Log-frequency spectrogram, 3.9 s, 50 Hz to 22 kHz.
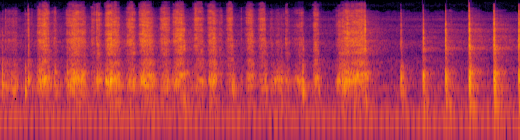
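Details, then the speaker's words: Datsun 280ZX during rust repair: even, crisp file strokes about four per second with no dull or crunchy patches, showing solid metal under the surface rust. "He hear that sound? That's the sound of solid metal."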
